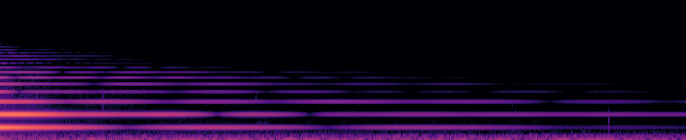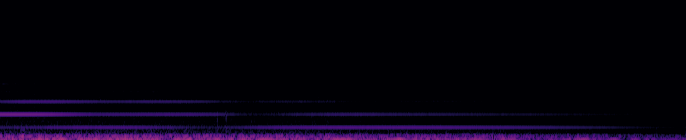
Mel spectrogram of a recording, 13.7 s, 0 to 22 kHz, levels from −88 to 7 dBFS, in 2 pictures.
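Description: Throughout the music there is plainly audible MP2 compression, most likely from MPEG Layer II coding at a low rate; the dullness points to something around 80 kbps. With so few bits shared across the 32 sub-bands, the upper bands keep switching off and back on, and the surviving bands are coarsely quantised. The top end sounds muffled, with a gurgling, grainy texture.

DAB burbling appears three times. The first runs from 0.94 to 1.03 s, then brief bursts follow at 6.09 s and 9.13 s. Bit errors have slipped through the error correction into the MP2 data, corrupting samples, so short blips of noise land in single sub-bands. The last burst fits a noticeably higher error rate than the first two.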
